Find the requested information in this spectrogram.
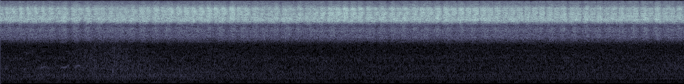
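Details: Seaside cicadas in Croatia during summer, many insects merging into one steady, piercing high buzz that neither rises nor falls, faint rhythmic pulsing within.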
